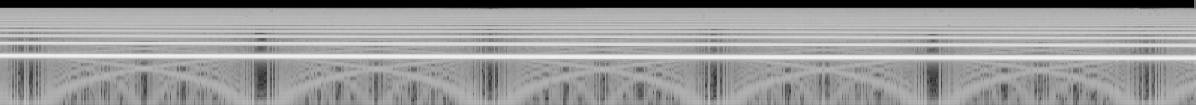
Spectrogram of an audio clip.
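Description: Synthetic speaker water-eject tone: a loud, buzzy electronic tone with overtones, sliding slowly lower in pitch, meant to vibrate trapped water out of an iPhone speaker.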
